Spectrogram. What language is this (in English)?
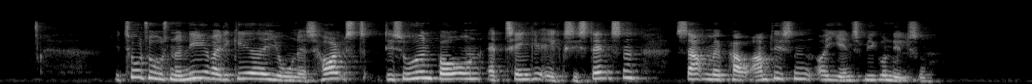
Danish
